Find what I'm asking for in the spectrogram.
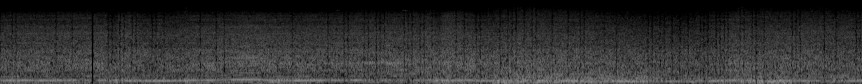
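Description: Buggy engine in the racing game Forza Horizon 5, a steady droning hum with a wavering low pitch that rises and dips, held continuously under broad hissy road and wind noise, no voices.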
